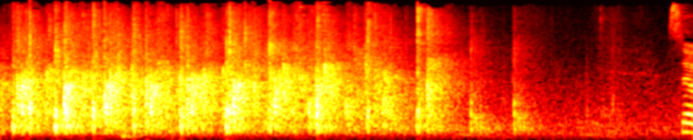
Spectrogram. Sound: applause

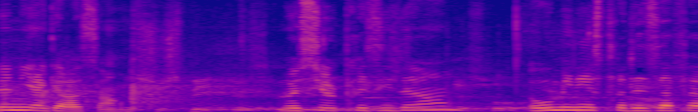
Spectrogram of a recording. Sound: applause

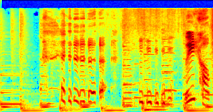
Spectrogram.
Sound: giggles

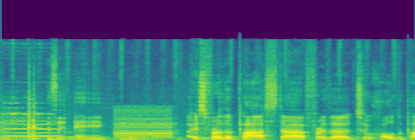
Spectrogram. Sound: buzzer

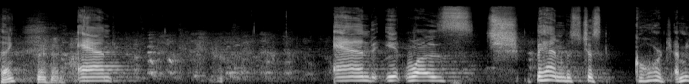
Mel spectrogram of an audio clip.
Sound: laughter

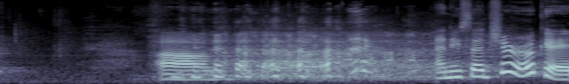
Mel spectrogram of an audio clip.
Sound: laughter

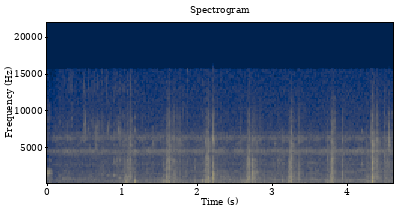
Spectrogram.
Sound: lady crunches

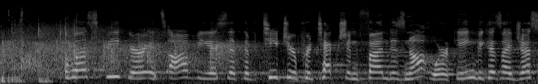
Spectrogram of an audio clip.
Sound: applause

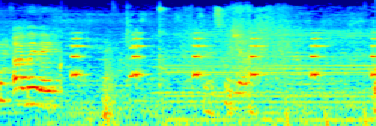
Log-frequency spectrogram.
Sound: monitors beeping

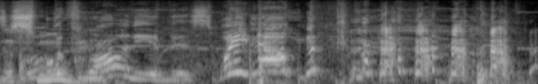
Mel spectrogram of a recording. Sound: both laugh

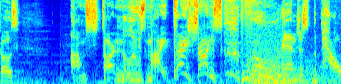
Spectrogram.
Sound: mimics explosion

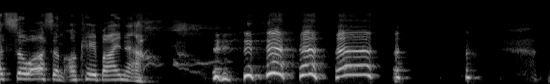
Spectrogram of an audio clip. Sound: laughs

